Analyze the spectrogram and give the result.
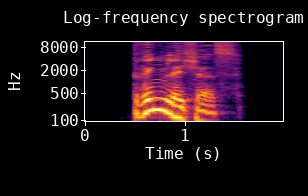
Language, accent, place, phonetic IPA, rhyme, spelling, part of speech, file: German, Germany, Berlin, [ˈdʁɪŋlɪçəs], -ɪŋlɪçəs, dringliches, adjective, De-dringliches.ogg
- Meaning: strong/mixed nominative/accusative neuter singular of dringlich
